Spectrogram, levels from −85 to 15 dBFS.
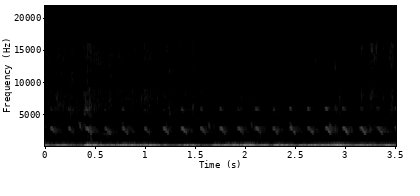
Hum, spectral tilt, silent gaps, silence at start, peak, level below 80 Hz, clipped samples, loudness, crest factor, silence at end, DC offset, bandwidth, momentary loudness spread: none; -7.5 dB/octave; none; 0 s; -26 dBFS; -46 dBFS; under 0.1%; -45 LUFS; 18 dB; 0 s; under 0.1%; 16.5 kHz; 8 LU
